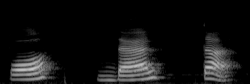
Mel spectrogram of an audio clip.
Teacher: জিহ্বার আগা সামনের উপরে দুই দাঁতের গোড়ার সঙ্গে লাগিয়ে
